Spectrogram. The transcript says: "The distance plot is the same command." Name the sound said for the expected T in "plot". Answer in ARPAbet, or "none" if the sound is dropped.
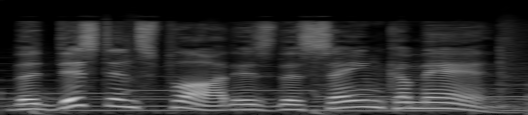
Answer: T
